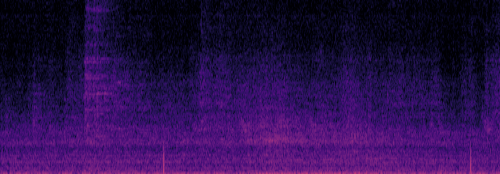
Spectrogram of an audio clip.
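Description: Freight train moving slowly while being shunted: a steady low rumble from the locomotive and wagons, with two sharp clicks about three seconds apart.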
